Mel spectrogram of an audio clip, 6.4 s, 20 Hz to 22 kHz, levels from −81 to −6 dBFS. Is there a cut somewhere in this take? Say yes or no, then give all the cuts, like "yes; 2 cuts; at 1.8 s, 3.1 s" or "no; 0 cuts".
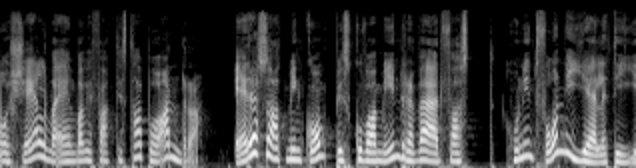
no; 0 cuts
